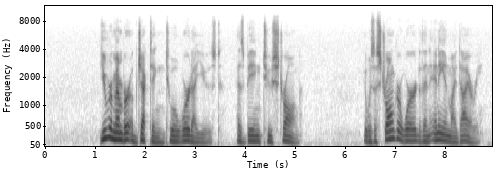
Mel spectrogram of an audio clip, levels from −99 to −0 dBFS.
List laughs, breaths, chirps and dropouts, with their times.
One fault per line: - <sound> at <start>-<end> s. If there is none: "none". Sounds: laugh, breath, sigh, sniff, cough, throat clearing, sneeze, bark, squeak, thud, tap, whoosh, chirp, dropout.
none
